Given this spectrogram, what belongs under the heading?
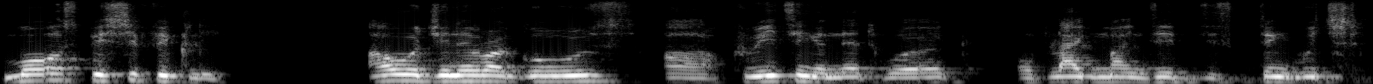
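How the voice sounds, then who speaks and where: A man presenting his organization in an online webinar as its coordinator, halting with frequent restarts over a video call. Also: medium pitch, steady tone, warm tone, highs cut off.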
